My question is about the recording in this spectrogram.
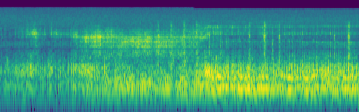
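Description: A low, rasping, growl-like rumble, most likely a person's voice making a sound effect, that grows louder after about a second and then holds.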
